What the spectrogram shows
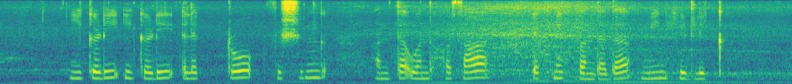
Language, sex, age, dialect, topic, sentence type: Kannada, female, 18-24, Northeastern, agriculture, statement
